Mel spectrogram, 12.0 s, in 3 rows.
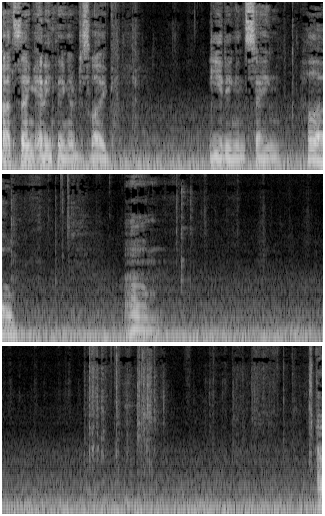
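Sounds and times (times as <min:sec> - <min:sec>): low hum in car cabin: 0:00.0 - 0:12.0.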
